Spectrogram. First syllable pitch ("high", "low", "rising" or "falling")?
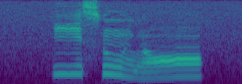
high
